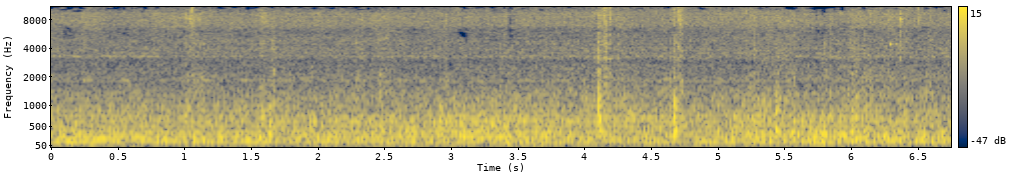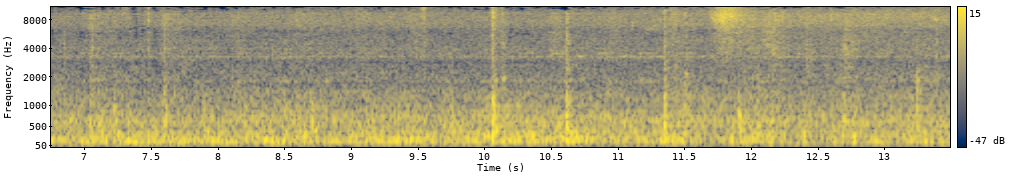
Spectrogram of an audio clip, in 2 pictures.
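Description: Train running along the track, heard from an open coach window: a steady rumble of wheels on rail with scattered sharp clicks at irregular intervals.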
